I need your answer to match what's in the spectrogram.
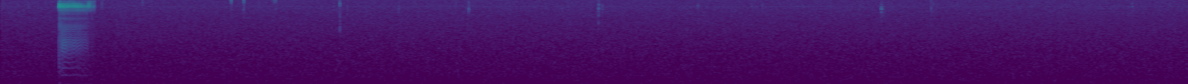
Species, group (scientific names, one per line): Isophya modestior
Orthoptera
